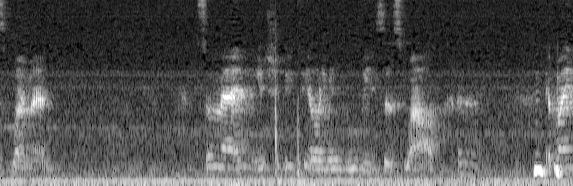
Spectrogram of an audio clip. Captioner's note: laughing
